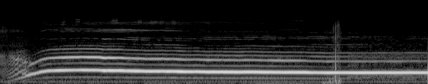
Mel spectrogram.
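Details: Wolf of North Eurasia howling while walking: a long, steady, tonal howl that rises quickly at the start and then holds level with a slight downward drift, with a faint low hum beneath and a brief click near the end.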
